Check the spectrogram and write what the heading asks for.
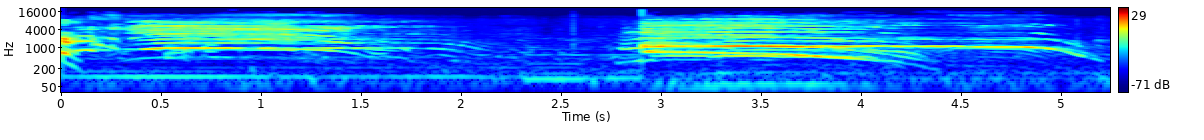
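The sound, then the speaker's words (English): A crowd of spectators by a lake screams and cheers loudly for runners in a race, in two sustained bursts, many high voices overlapping with a brief lull between them, energetic. “Come on, scream louder!”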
